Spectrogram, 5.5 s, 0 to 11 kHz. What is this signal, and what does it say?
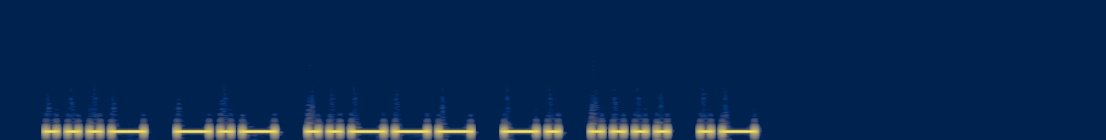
Morse code, heard as a keyed tone, about 22 wpm, 700 Hz. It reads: VK2NHA
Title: DXCC-100 Call Signs - 6 Characters - 22wpm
